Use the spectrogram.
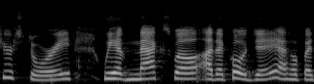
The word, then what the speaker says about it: Adekoje: latest series unleash your story we have maxwell adekoje i hope i said it right that's that's fantastic no i tell you what you're 1010.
